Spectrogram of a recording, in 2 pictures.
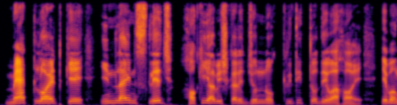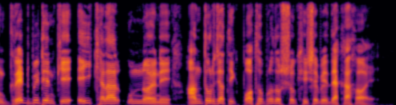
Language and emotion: Bengali, neutral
